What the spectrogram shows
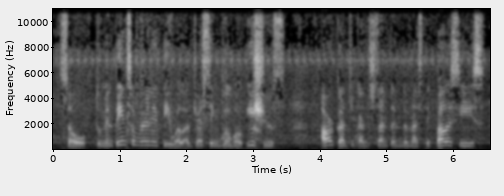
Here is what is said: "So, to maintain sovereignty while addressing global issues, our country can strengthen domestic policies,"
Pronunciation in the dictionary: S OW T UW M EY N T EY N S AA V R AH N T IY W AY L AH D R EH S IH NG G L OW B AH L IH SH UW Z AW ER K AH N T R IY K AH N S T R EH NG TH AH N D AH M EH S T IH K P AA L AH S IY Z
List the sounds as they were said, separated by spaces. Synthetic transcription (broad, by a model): S OW T UW M EY N T EY N S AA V R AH N T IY W AY L AH D R EH S IH NG G L OW B AH L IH SH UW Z AW ER K AH N T R IY K AH N S T R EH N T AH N D AH M EH S T IH K P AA L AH S IY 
